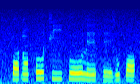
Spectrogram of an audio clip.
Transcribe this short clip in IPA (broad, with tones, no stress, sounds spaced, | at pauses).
k͡p ɔ˧ ɗ ɔ̃˧ h oː˦ t͡ʃ iː˦ k͡p oː˦ l eː˧ h eː˨ z u˦ p ɔ˧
